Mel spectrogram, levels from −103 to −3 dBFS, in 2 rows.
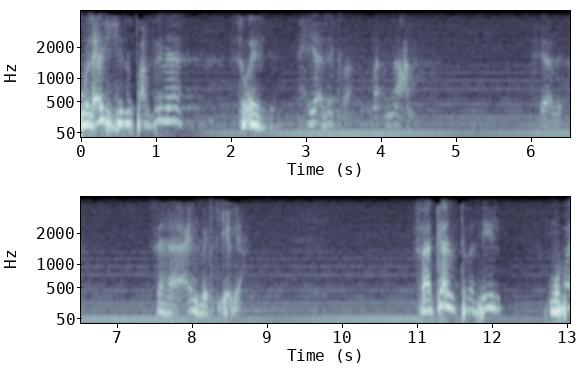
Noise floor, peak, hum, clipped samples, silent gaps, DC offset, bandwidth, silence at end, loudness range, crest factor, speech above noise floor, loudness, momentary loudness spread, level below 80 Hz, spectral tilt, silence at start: -45 dBFS; -6 dBFS; 50 Hz at -40 dBFS; under 0.1%; none; under 0.1%; 3.9 kHz; 0 s; 13 LU; 18 dB; 22 dB; -25 LUFS; 25 LU; -40 dBFS; -12 dB/octave; 0 s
